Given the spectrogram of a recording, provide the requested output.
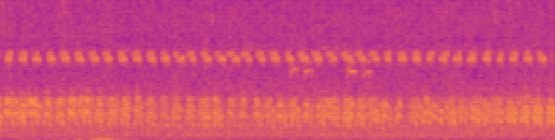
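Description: Nestling birds keep up a continuous, rapid chatter of high, scratchy begging calls, about four per second, over a steady high-pitched ticking.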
